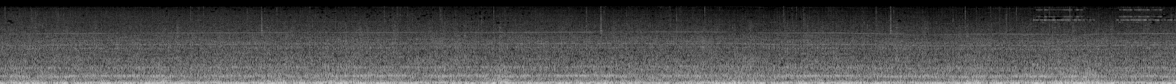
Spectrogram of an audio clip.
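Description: Rain patters steadily all around.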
